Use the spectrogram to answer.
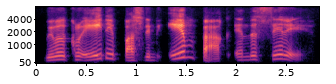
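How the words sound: The stress is on the word "impact".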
